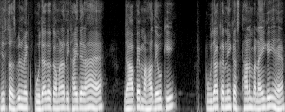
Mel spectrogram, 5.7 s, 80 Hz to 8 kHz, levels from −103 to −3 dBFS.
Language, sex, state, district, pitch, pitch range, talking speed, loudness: Hindi, male, Jharkhand, Garhwa, 160 Hz, 150-170 Hz, 230 wpm, -12 LUFS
